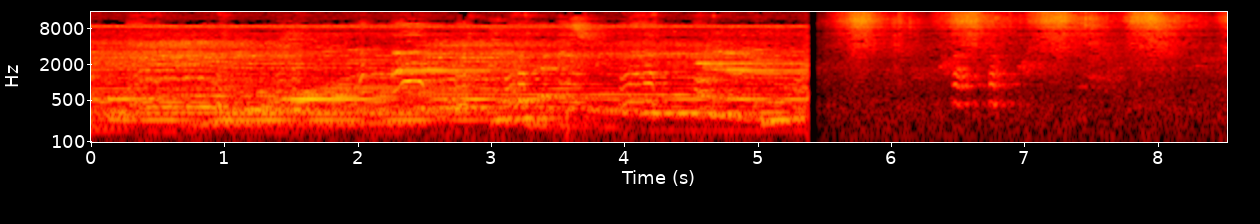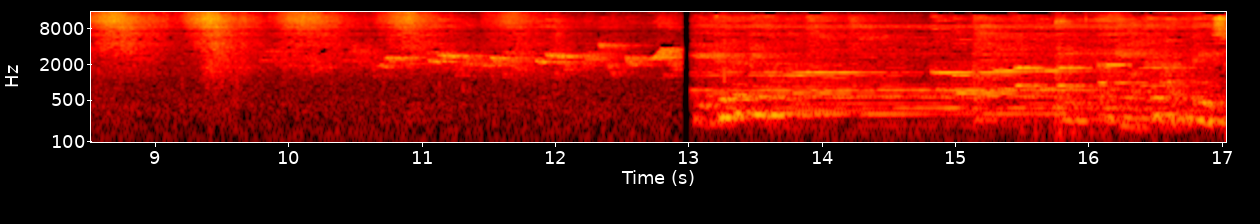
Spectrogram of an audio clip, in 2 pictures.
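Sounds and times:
background music: 0.0s - 5.4s, 13.0s - 17.0s.

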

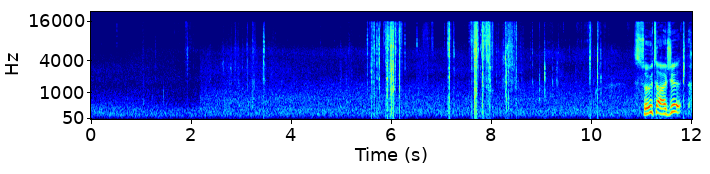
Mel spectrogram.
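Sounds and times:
dry branches snapping: 5.0s - 10.4s.

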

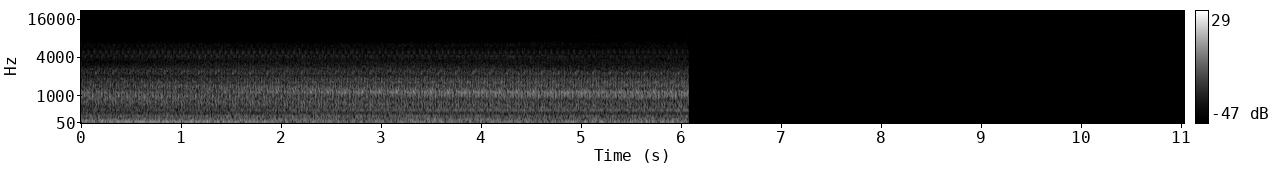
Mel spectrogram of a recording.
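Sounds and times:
motor idling hum: 0.0s - 6.1s.

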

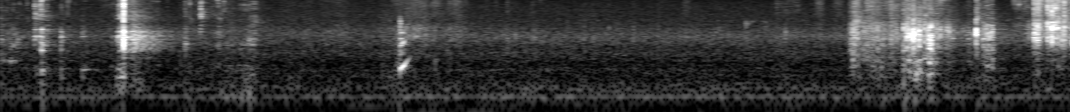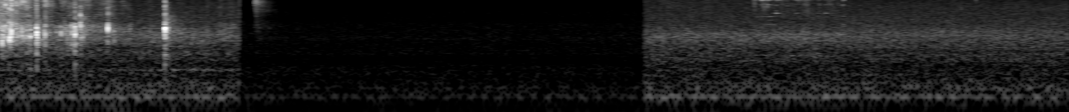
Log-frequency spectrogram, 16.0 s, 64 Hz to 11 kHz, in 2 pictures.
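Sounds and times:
crackly packaging rustling: 5.9s - 9.4s.

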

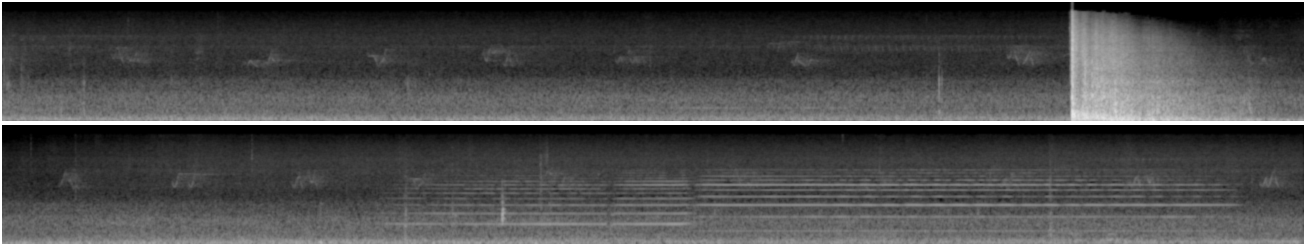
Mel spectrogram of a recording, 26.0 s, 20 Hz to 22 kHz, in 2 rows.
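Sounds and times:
cannon blast: 10.7s - 13.3s.

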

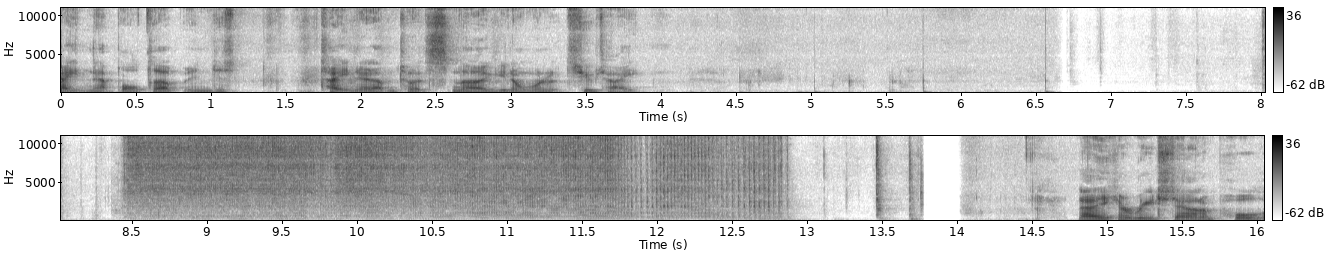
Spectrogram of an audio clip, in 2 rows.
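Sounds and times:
cordless ratchet running: 8.4s - 13.0s.

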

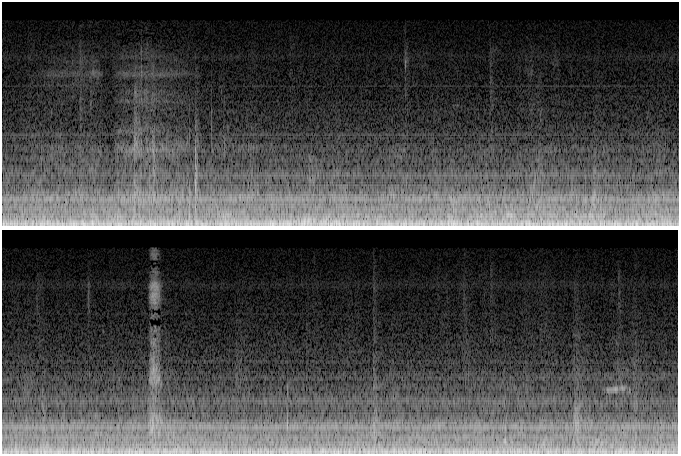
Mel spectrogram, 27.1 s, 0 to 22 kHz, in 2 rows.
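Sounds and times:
faint constant hum: 0.0s - 27.0s
low rumble: 5.7s - 7.3s.

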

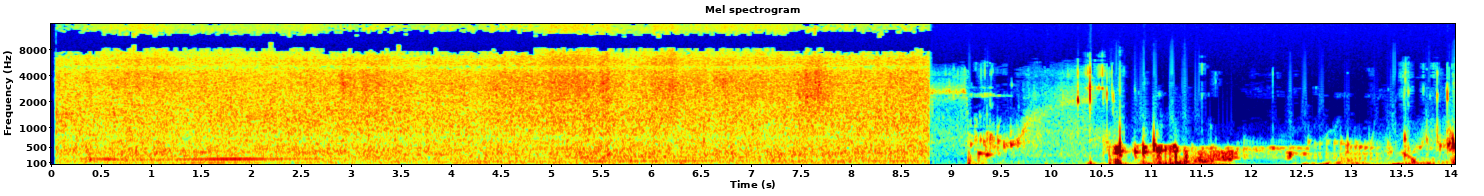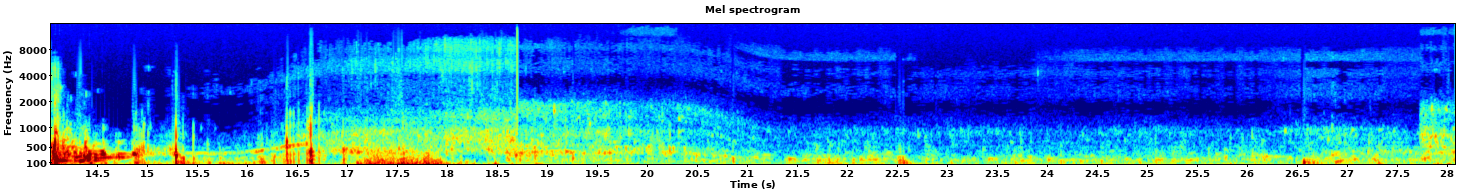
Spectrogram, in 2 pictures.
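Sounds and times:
river water rushing: 0.1s - 8.8s
low underwater rumbling: 9.1s - 28.0s
underwater gurgling and bubbling: 9.1s - 28.0s
underwater knocks: 10.4s - 17.8s.

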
